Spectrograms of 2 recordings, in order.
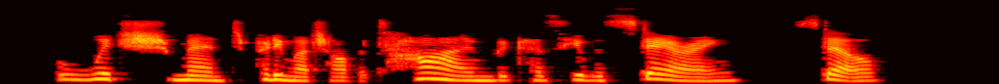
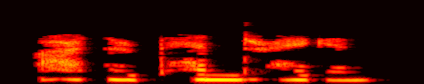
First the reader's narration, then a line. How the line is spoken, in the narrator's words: the boy whispered, dimples appearing in his cheeks as he smiled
